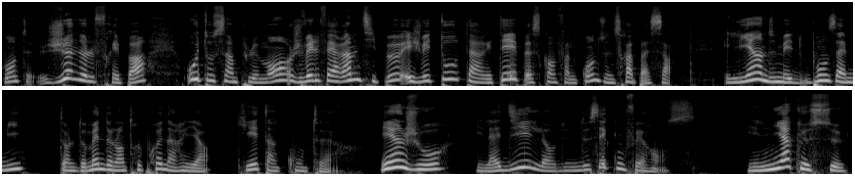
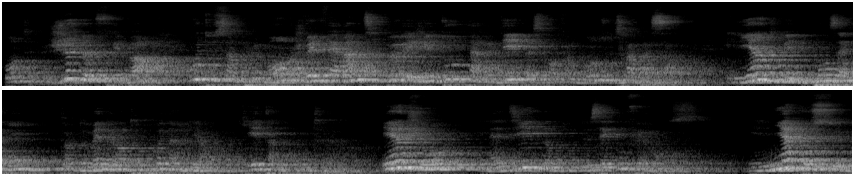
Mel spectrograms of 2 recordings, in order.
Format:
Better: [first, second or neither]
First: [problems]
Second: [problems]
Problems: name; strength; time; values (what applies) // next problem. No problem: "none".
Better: first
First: none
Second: off-mic speech; far // room echo; strong; dies away in 1.8 s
